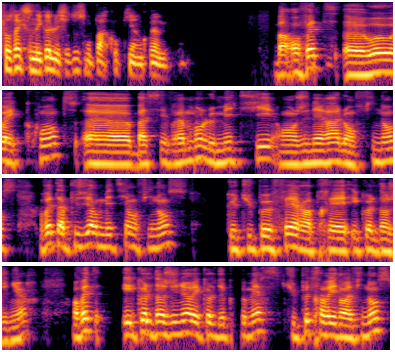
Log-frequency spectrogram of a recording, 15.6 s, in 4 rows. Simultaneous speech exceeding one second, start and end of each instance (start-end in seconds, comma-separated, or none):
none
